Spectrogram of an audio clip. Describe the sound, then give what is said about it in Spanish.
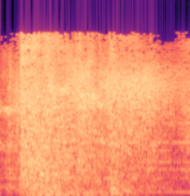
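A heavy crashing impact with a booming low end as Sully smashes the scream extractor machine to pieces, followed by a dense burst of clattering and crunching debris that stays loud before easing off, with a second surge midway. “Haciendo uso de su inmensa fuerza, Sully consiguió desviar la aspiradora de gritos de la cara de Boo y hacerla pedazos.”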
